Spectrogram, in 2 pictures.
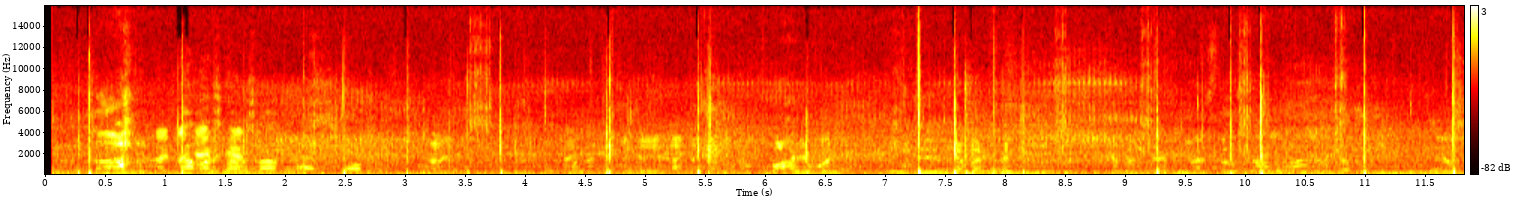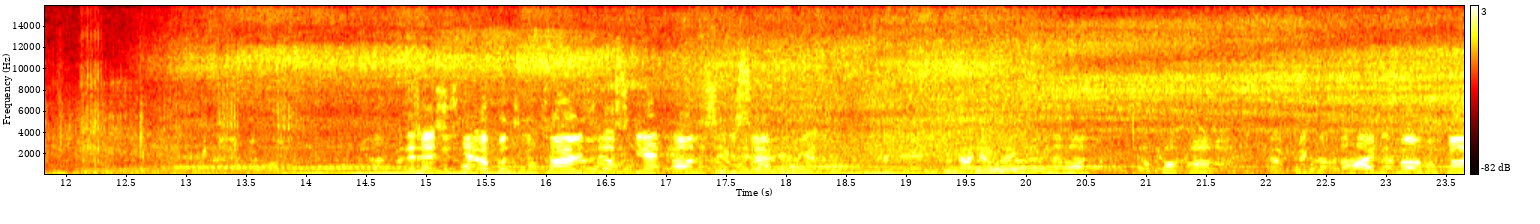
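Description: Young men call out and chatter outdoors.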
